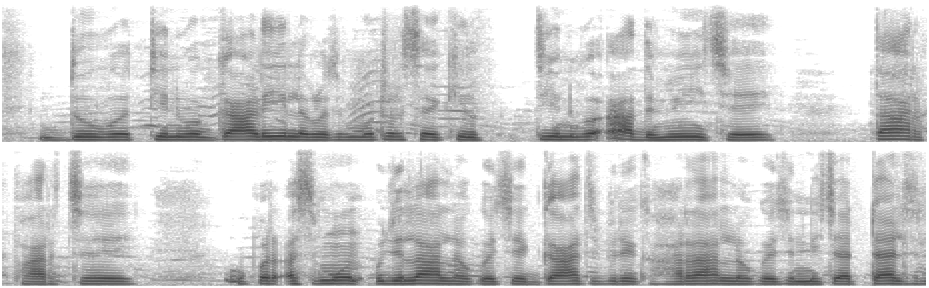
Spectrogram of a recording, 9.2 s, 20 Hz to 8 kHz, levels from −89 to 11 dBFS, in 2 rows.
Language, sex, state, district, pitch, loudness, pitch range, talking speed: Angika, male, Bihar, Bhagalpur, 160 Hz, -21 LUFS, 150-170 Hz, 190 wpm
